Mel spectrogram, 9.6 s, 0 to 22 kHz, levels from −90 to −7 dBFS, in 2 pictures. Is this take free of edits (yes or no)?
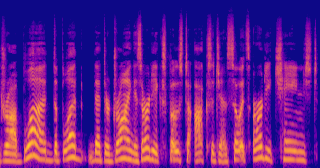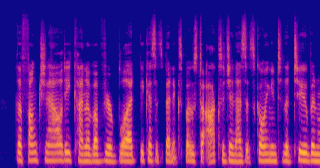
yes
